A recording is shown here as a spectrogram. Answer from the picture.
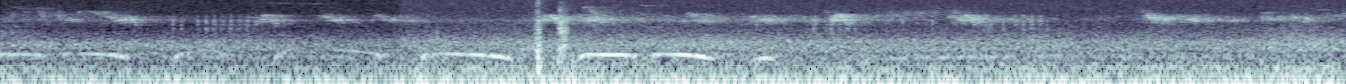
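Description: Birds calling: a run of short, low, arched notes repeated about twice a second for the first few seconds, with higher chirps throughout. A single sharp click comes near the middle.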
